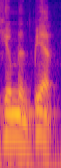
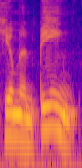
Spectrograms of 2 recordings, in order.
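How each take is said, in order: First: Both vowels of 'being' are kept short. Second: Both vowels of 'being' are held long. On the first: "你用短音human being 也不对" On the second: "如果你念长音human being 也不对"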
